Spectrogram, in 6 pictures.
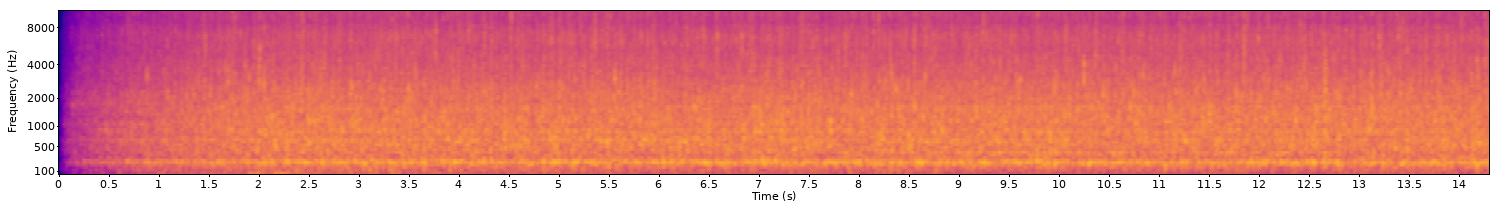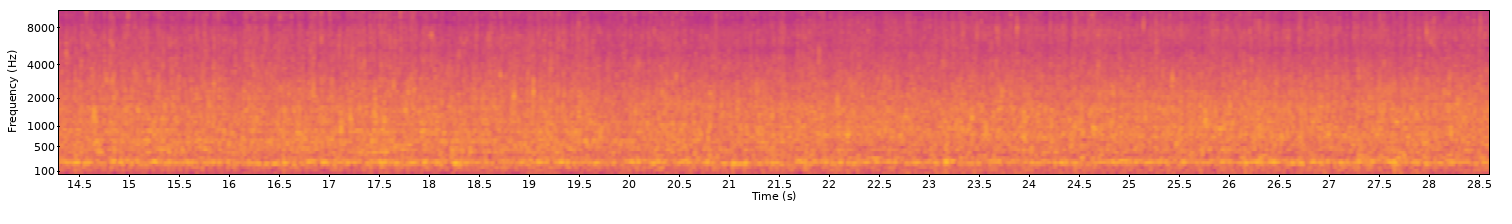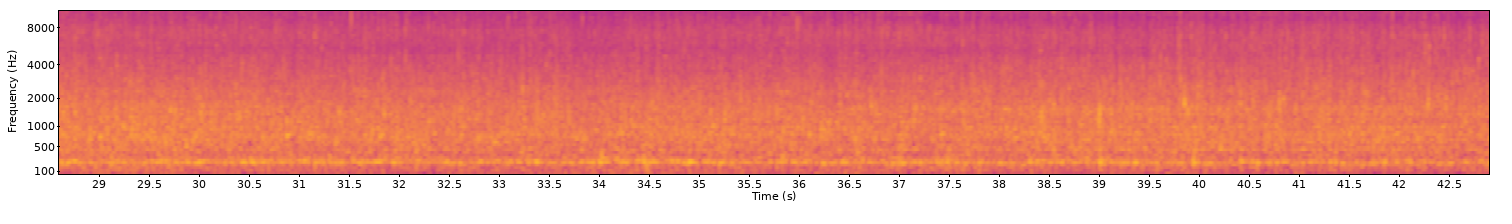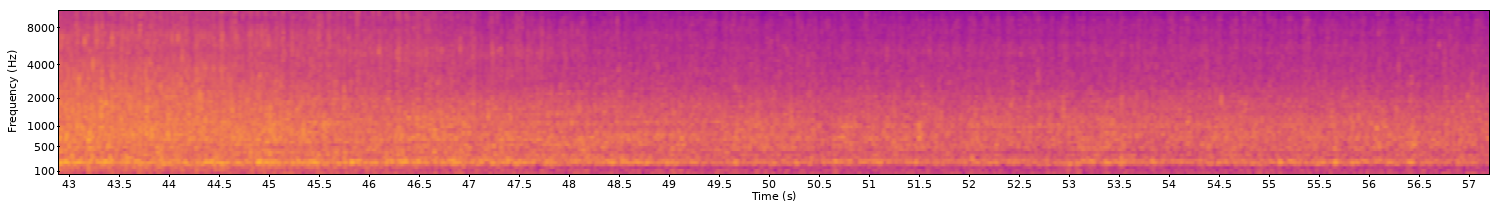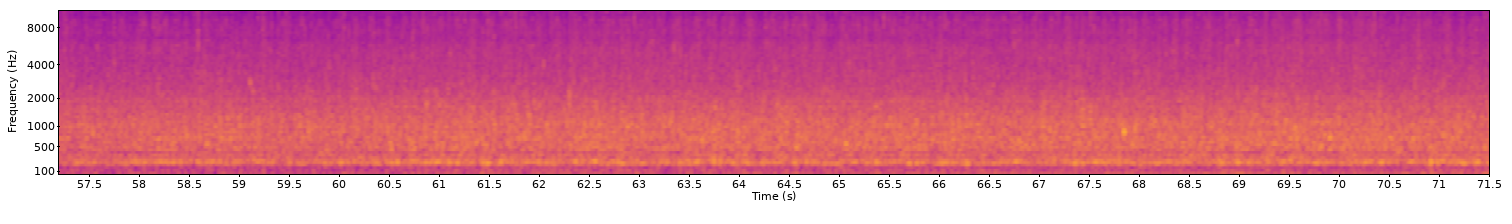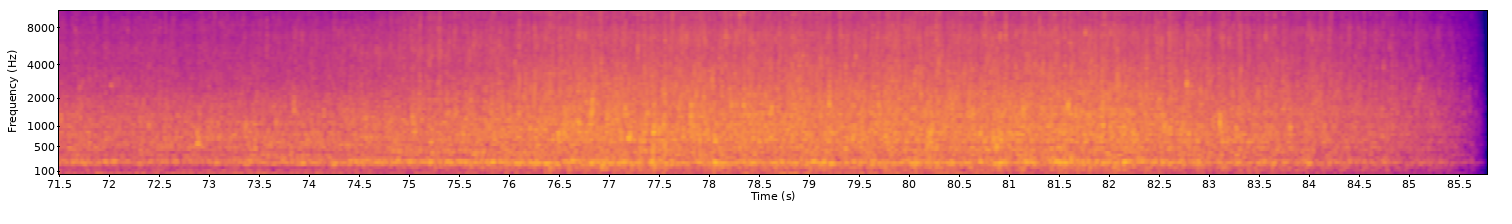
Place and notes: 三芝區古庄里, New Taipei City - Irrigation waterway
Irrigation waterway
Zoom H4n+ Rode NT4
